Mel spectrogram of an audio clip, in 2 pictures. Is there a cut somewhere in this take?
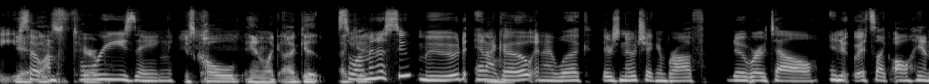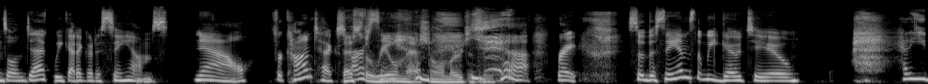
no; 0 cuts

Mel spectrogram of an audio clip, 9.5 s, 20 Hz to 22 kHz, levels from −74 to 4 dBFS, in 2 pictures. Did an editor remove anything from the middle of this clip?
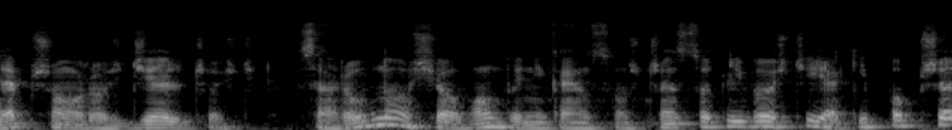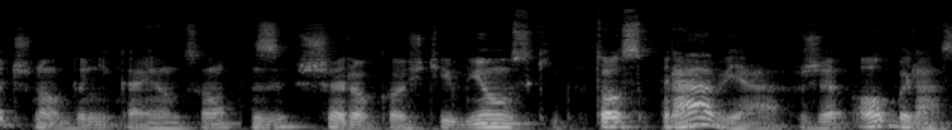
yes; 1 cut; at 1.4 s

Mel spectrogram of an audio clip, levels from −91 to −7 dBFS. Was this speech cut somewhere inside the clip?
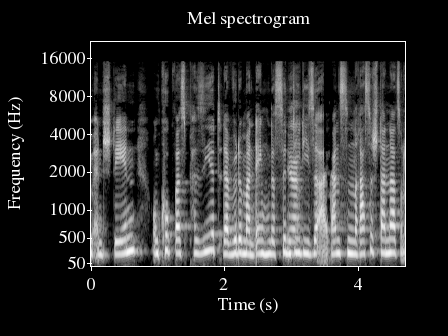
yes; 1 cut; at 2.0 s

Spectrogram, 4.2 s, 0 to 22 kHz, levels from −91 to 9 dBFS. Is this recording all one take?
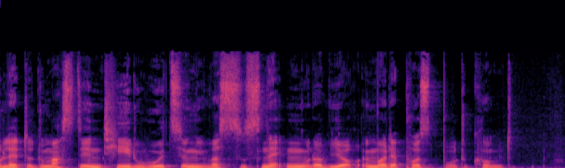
yes; 0 cuts

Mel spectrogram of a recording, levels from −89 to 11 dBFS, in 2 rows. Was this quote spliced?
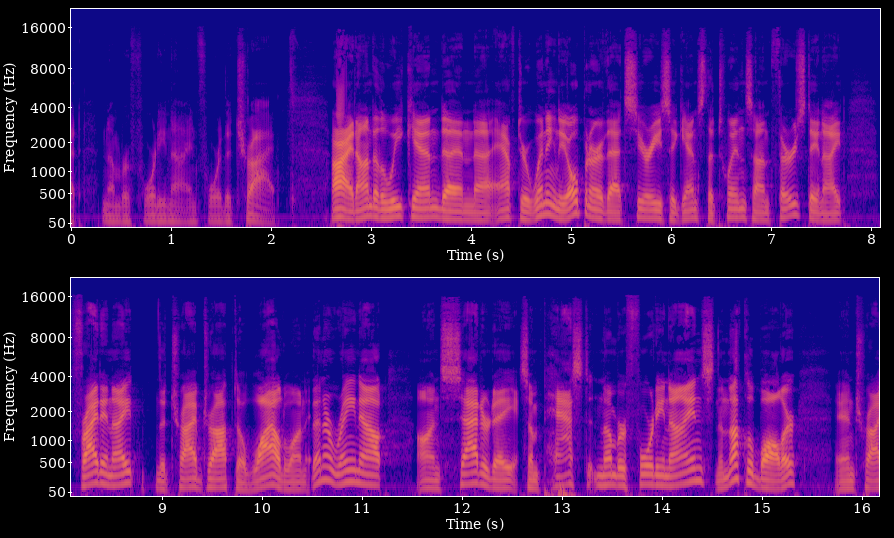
yes; 3 cuts; at 10.5 s, 12.5 s, 14.5 s

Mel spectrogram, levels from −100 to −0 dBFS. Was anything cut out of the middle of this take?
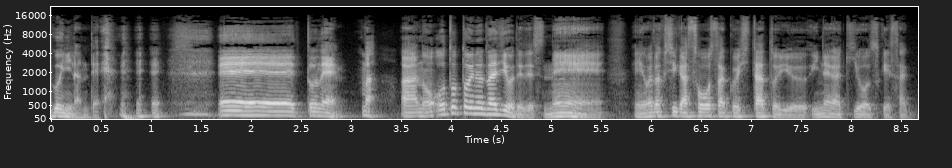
no; 0 cuts

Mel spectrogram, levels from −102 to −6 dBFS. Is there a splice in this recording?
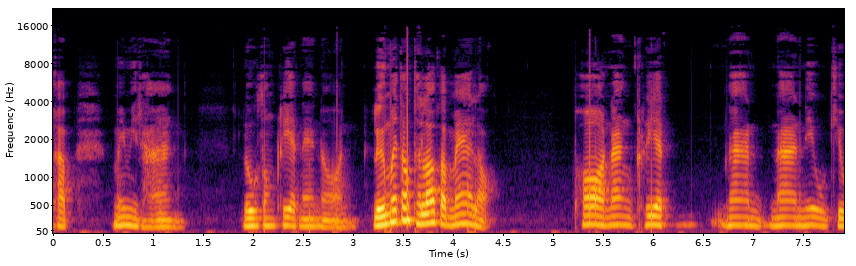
yes; 1 cut; at 3.1 s

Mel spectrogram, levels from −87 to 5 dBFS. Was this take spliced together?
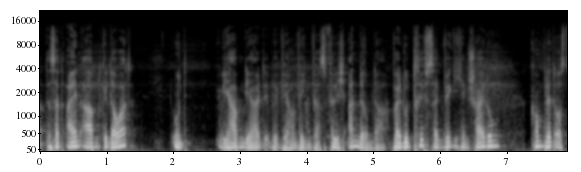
yes; 1 cut; at 5.3 s

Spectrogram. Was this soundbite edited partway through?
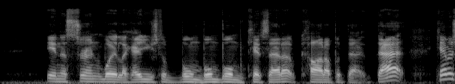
no; 0 cuts

